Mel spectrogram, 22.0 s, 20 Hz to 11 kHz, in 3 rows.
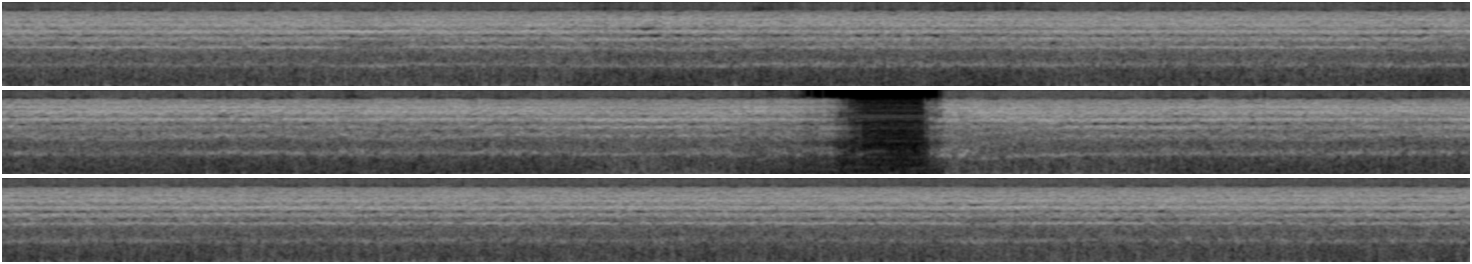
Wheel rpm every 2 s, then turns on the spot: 230, 220, 230, 230, 220, 130, 160, 230, 230, 230, 230.
none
